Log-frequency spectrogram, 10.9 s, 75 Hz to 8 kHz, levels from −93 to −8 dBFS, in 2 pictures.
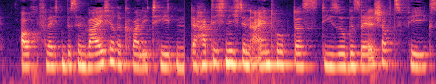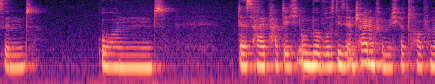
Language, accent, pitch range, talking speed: German, German, 195-215 Hz, 150 wpm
